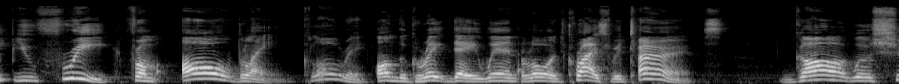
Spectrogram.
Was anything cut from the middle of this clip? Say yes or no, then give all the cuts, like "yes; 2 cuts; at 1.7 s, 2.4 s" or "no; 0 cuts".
yes; 4 cuts; at 1.2 s, 3.7 s, 5.2 s, 5.6 s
